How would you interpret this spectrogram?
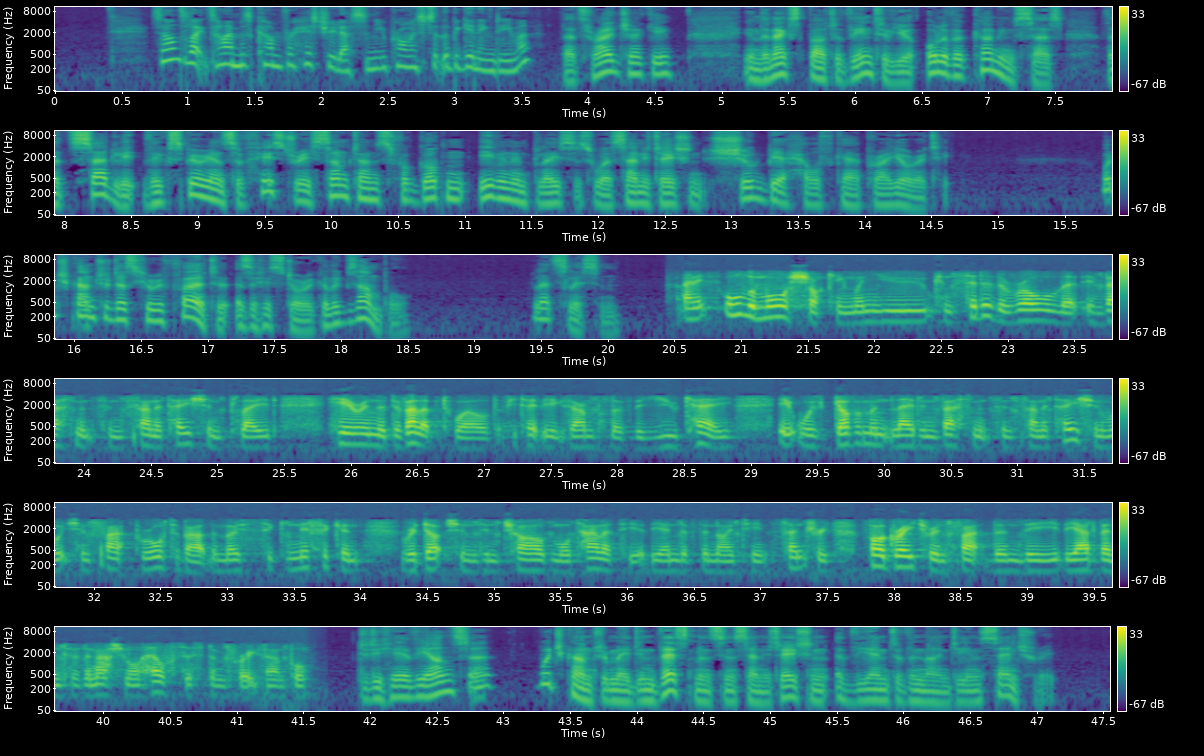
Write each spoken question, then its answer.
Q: Which country made investments in sanitation at the end of the 19th century?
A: It was the United Kingdom.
